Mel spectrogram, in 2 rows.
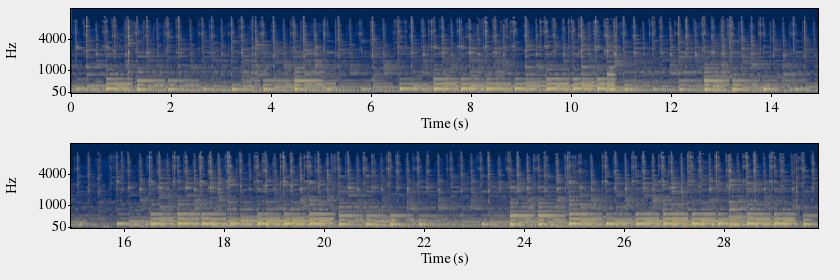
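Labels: An acoustic guitar plays a relaxing melody. 0:00.0 - 0:29.9

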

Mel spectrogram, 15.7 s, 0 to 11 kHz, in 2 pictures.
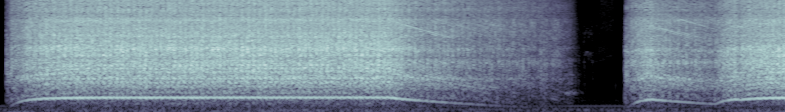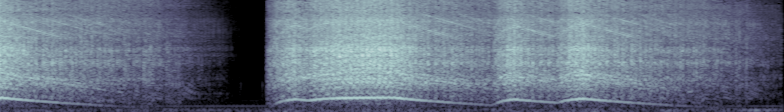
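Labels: A drill turns on, makes a loud drilling sound, then gradually fades away. 0:00.0 - 0:05.7
A drill turns on briefly and then stops. 0:06.3 - 0:07.2
A drill runs briefly and then gradually quiets. 0:07.2 - 0:09.9
A drill turns on, quiets down briefly, and then becomes louder again. 0:10.5 - 0:12.8
The drill sound increases twice and then gradually fades away. 0:12.8 - 0:15.7

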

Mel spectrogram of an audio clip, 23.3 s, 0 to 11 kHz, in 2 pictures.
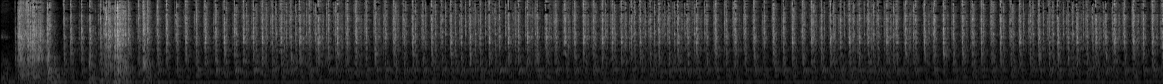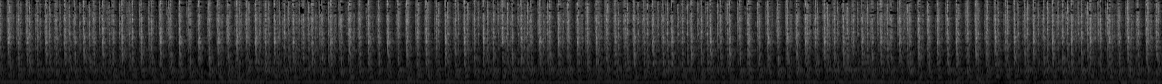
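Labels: A mechanical timer winding up with two loud ratcheting sounds. 0:00.0 - 0:01.9
A mechanical timer ticks rhythmically with periodic louder ticks. 0:01.5 - 0:23.2

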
